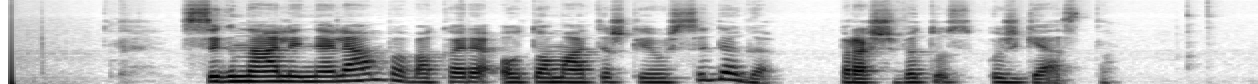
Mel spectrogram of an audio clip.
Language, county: Lithuanian, Šiauliai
